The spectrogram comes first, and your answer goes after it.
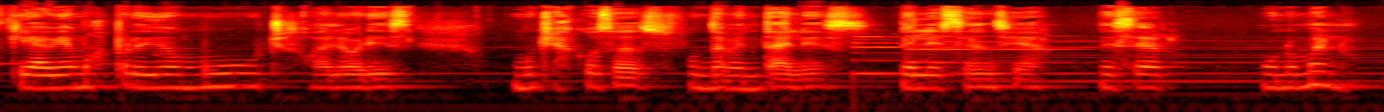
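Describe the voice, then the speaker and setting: A woman giving a reflective, gentle personal message. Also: medium pitch, completely flat delivery, a little fast, creaky, music in the background.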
